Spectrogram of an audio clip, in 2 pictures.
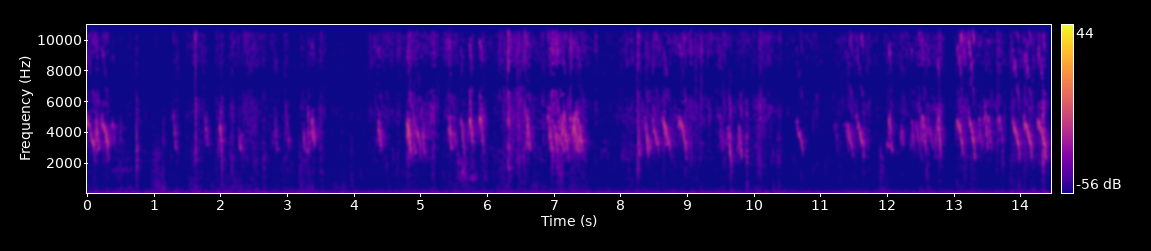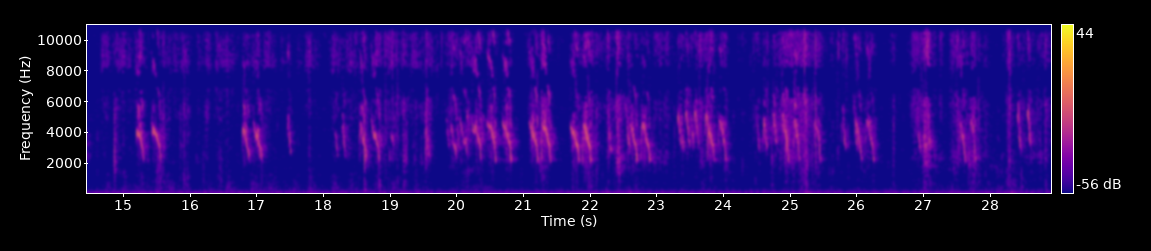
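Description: Young chickens, almost a month old, peeping in a brooder: many short, high, faint peeps, sometimes several in quick succession, over a steady low hum.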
